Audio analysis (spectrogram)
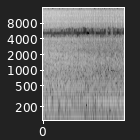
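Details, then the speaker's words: Moto 4 ATV being restored, carburetor mixture screw turned out a half turn: loud, even, steady single-cylinder idle with no misses or stumbles; the mixture is set well. "So that's a half turn. That's pretty prime, actually. It's pretty good."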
